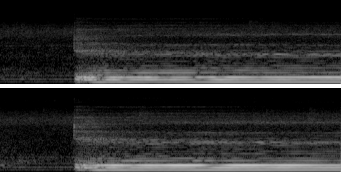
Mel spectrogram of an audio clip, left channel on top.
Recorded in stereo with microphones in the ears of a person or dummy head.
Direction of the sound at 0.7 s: 25° right (ahead or behind).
